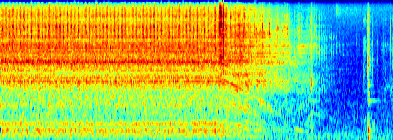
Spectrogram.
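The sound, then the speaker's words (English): An electric mixer whirs steadily as a mixture is beaten to soft peaks. The motor hum winds down with falling pitch near the end, followed by a couple of faint clicks. “You just want to make sure that you don't overbeat it, because then it's dry and it will deflate when you fold it in. We're looking for soft peaks to form.”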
